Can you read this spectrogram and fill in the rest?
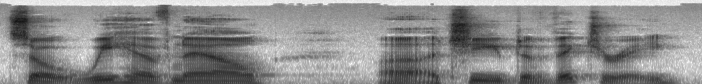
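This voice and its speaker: Male podcast host, slightly hoarse, low pitch, casual and halting delivery. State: slightly hoarse after screaming at a game. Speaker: podcast and radio host, doctor. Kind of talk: casual talk show chat.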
